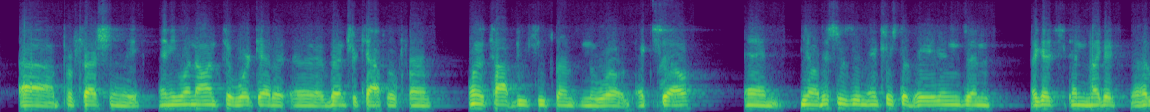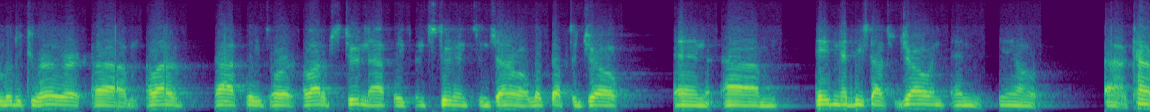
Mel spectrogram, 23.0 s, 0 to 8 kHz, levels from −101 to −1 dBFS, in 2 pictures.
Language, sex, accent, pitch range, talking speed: English, male, American, 95-105 Hz, 200 wpm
